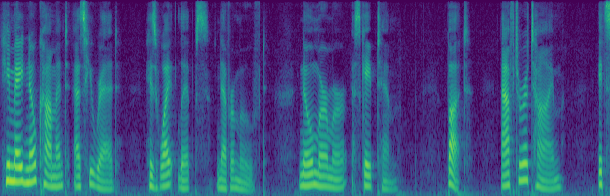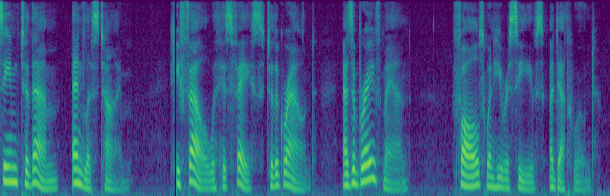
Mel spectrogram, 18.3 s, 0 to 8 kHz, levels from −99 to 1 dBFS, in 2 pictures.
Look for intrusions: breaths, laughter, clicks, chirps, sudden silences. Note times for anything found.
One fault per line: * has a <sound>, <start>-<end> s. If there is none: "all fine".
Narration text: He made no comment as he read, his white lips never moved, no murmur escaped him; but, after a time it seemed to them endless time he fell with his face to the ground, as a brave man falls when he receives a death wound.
* has a dropout, 11.8-11.8 s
